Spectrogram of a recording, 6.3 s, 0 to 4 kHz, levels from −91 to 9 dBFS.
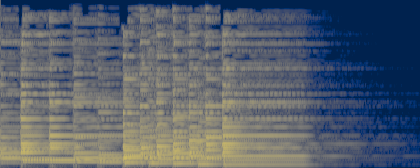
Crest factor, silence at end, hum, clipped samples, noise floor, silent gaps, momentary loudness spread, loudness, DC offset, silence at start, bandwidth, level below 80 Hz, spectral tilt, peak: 18 dB; 1.6 s; none; under 0.1%; -64 dBFS; none; 10 LU; -17 LUFS; under 0.1%; 0 s; 4 kHz; -48 dBFS; -10.5 dB/octave; 0 dBFS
